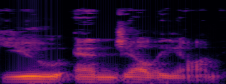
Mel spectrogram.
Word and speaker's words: evangelion: We just, the U becomes a V phonetically because it's followed by a vowel. So it's you, angelion.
